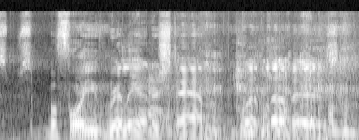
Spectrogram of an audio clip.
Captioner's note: giggling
